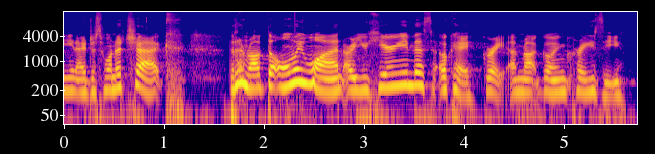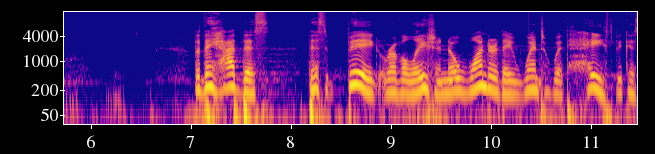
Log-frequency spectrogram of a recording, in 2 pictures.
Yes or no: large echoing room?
yes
